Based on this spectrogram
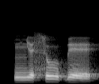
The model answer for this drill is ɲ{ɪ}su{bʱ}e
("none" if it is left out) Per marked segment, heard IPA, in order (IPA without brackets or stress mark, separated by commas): ɪ, ɓ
